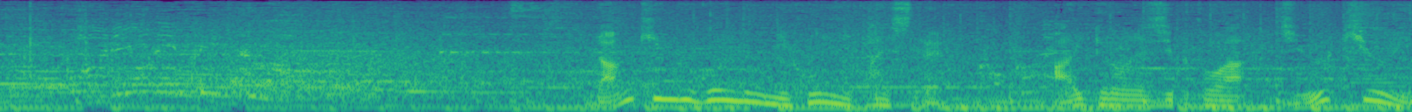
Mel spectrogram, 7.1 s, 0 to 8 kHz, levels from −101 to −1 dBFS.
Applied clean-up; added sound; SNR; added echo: none; none; none; none.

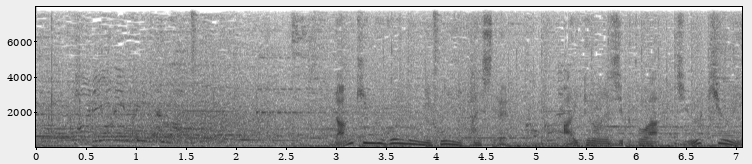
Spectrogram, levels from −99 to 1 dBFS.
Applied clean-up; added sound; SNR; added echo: none; Hi-hat; 17 dB; none.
